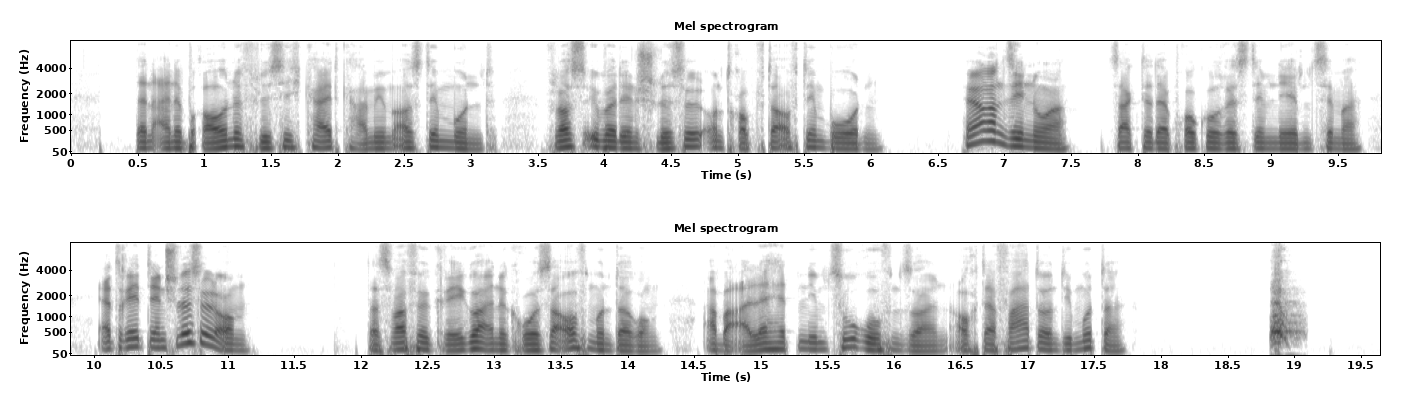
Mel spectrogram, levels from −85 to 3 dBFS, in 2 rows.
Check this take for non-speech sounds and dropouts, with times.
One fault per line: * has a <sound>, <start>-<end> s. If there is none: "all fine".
* has a bark, 18.8-19.1 s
